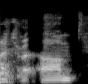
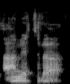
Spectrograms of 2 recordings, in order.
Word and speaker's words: Anatra: A lot of people will pronounce it Anatra. Um, I've been corrected by people from Italy. Make sure you pronounce it Anitra. It has a certain Anatra. way and flow to it.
